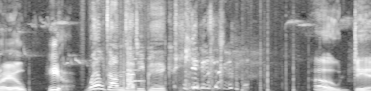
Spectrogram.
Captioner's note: peppa and george giggle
